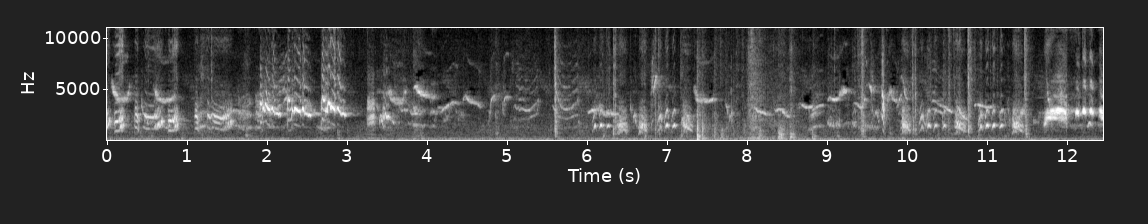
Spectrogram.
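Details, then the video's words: Hwamei pouring out a long, varied song of twisting whistled slurs and quick chattering runs, loud and sustained with brief pauses between phrases. "họa mi"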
